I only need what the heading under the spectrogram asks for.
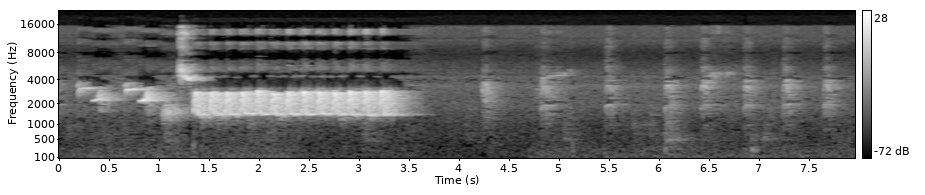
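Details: Afghan bulbul opening with a few warbled notes, then a loud, dense buzzy trill held for over two seconds, followed by soft, irregular chirps.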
